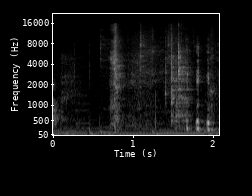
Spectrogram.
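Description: A few light clinks and knocks, like glass or hard objects being handled, over a low, steady background music bed, with brief voices near the end.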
